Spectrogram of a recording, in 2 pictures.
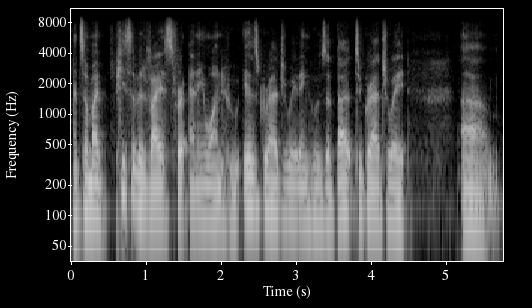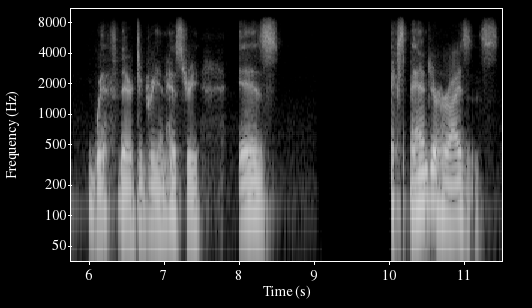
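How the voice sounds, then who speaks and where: Deep-voiced man from Quebec, dark tone. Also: measured pace, no room sound. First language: French. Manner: earnest, relaxed, with many fillers and repeated words. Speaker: guest historian. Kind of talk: casual podcast interview.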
